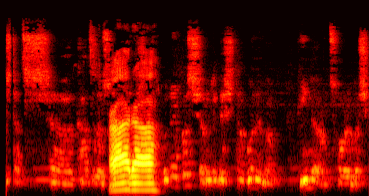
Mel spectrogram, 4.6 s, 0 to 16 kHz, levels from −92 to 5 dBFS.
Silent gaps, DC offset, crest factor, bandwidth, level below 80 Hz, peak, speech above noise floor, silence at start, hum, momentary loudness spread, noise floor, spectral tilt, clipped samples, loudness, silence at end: none; under 0.1%; 20 dB; 10 kHz; -76 dBFS; -2 dBFS; 24 dB; 0.1 s; none; 24 LU; -45 dBFS; -5 dB/octave; under 0.1%; -18 LUFS; 0.05 s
